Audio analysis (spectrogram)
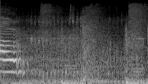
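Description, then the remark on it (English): A single loud, short, bright meow from Bucky, the cat star of Life with Bucky, at the very start, followed by a low rumbling background hum with no talking. “Now the star of Life with Bucky, her royal Buckiness, the world's most amazing cat, Bucky.”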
